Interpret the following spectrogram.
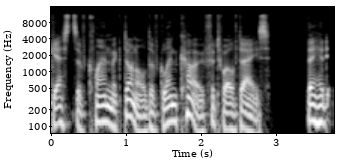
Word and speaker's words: Glencoe: The emphasis is on the second syllable, Glencoe.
